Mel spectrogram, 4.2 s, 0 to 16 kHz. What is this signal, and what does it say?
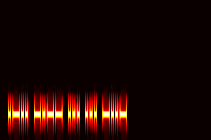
Morse code, heard as a keyed tone, about 27 wpm, 700 Hz. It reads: LYSSX
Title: Code Groups - 5 Letters - 28wpm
